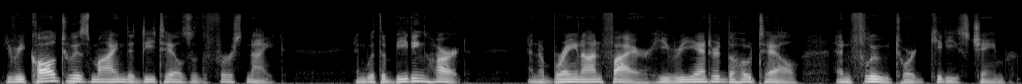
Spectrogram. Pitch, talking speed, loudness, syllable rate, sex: 105 Hz, 175 wpm, -20 LUFS, 4.8 syllables/s, male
